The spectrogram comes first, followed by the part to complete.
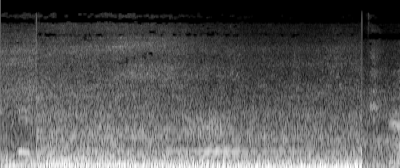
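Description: Motor vehicle engine running steadily nearby, a low drone that holds one pitch and stops abruptly shortly before the end.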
